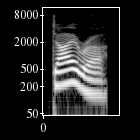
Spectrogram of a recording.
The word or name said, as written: daire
